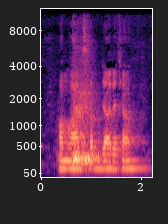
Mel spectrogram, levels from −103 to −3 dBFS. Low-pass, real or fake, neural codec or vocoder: 10.8 kHz; real; none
